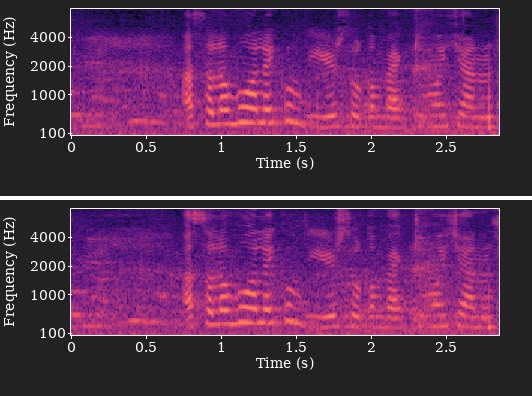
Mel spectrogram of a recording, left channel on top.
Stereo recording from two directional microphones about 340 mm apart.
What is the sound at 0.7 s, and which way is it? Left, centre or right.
A woman's voice, centre.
